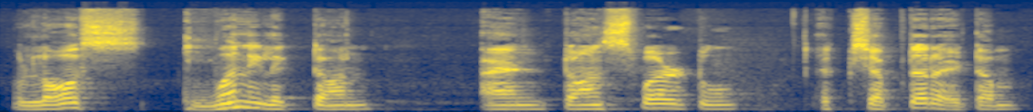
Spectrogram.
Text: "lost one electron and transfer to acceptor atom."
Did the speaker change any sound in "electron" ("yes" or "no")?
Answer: no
